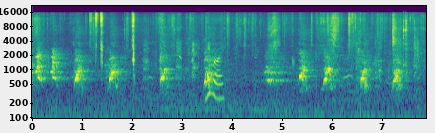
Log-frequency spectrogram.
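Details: A two-year-old hound mix at an animal shelter, awaiting adoption. Short yelping barks come in quick bursts, with a rising whine near the middle, while a person talks throughout.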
